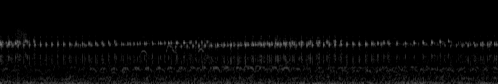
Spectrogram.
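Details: Boreal chorus frogs croaking in a continuous chorus: steady, rapidly pulsed, creaky trills at a high pitch overlap with no break, and a fainter, lower pulsed trill runs beneath them.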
